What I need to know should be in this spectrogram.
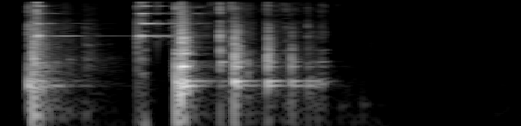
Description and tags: Me throwing a piece of wood down onto a concrete patio covered in broken glass.
broken, glass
